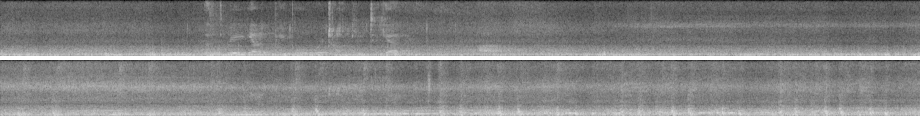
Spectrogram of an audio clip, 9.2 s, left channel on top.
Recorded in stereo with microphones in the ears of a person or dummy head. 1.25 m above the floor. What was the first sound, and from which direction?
A woman speaking, 65° left (ahead or behind).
